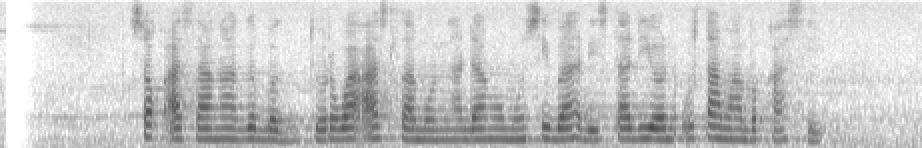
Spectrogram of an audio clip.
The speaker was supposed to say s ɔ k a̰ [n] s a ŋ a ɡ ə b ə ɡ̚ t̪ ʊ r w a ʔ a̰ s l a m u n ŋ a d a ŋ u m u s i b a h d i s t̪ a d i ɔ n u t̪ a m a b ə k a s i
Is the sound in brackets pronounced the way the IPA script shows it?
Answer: no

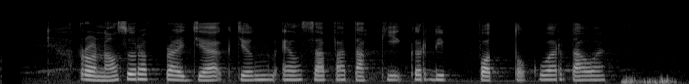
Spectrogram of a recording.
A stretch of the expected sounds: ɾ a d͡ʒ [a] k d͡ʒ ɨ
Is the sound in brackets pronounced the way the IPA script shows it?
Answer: yes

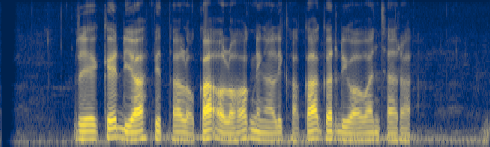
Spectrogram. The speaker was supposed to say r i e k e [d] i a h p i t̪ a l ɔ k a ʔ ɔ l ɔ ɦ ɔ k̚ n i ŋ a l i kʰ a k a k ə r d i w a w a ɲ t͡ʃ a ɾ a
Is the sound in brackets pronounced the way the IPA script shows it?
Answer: yes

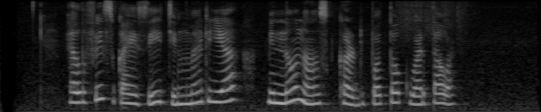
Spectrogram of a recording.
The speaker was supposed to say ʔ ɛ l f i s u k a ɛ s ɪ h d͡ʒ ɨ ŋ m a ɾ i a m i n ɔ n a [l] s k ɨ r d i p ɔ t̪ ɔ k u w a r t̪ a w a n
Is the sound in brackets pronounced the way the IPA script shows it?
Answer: yes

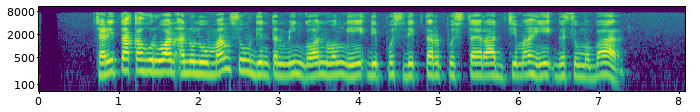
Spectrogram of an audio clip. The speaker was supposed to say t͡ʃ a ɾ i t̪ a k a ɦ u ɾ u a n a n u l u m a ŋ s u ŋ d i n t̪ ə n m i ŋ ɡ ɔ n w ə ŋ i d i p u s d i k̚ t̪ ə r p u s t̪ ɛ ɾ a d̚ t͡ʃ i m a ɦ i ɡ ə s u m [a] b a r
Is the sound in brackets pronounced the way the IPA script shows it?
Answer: no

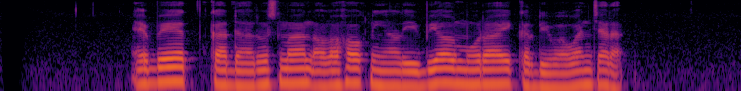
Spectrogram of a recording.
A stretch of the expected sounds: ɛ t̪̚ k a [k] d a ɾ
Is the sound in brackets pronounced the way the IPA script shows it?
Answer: no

